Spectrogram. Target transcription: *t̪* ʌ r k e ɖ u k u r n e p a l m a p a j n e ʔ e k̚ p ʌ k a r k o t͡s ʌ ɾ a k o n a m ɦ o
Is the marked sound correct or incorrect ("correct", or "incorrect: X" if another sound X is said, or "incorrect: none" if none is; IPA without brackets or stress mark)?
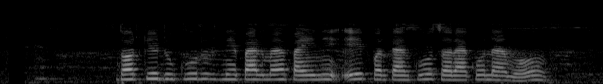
incorrect: d̪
